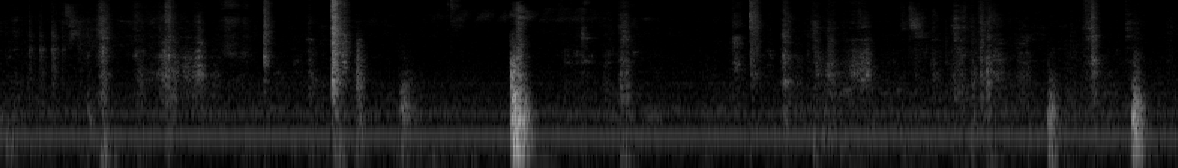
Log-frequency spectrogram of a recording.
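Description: Scattered clicks and knocks of an opened computer switched-mode power supply's sheet-metal case and circuit board being handled and turned over, with two louder knocks about two and three and a half seconds in.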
